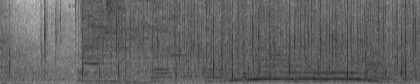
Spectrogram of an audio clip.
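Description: Live idol-pop song over a PA, with a singer holding one long note from about two seconds in that slides down at the end. Audience clapping runs underneath.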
